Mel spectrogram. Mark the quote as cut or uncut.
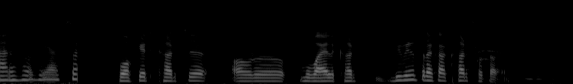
cut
